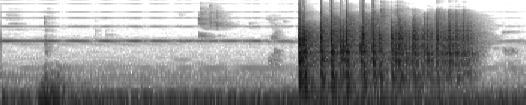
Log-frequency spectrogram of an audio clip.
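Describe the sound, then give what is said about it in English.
A lively clatter of two new dice tumbling and rattling across a hard surface for about a second, then settling, with a low steady hum in the background and no talking. “Will you roll for me? Let's go with the two new dice.”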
